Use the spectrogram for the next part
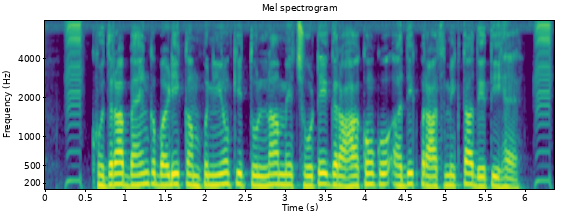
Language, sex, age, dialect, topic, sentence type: Hindi, male, 18-24, Garhwali, banking, statement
